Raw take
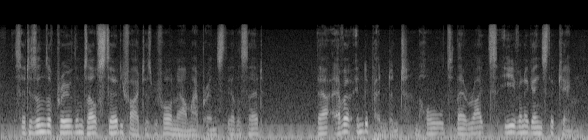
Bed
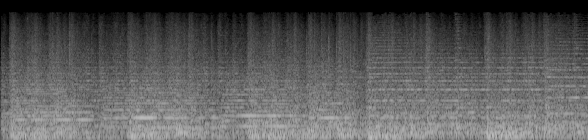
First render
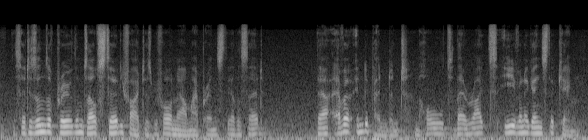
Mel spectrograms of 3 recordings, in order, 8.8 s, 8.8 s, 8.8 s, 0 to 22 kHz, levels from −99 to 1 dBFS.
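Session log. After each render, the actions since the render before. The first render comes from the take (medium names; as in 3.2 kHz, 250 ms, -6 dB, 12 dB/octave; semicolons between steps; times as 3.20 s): de-hum 60 Hz, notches 5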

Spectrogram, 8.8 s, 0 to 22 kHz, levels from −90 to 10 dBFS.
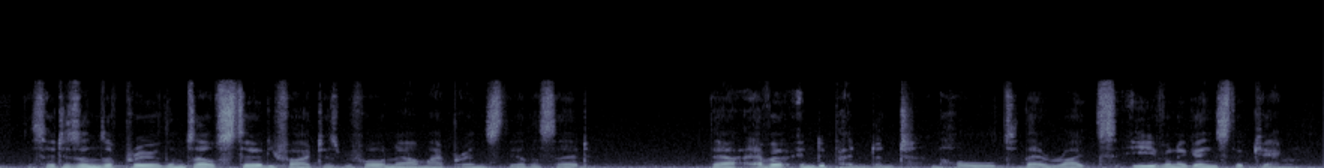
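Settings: noise reduction 10 dB, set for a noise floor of -46 dBFS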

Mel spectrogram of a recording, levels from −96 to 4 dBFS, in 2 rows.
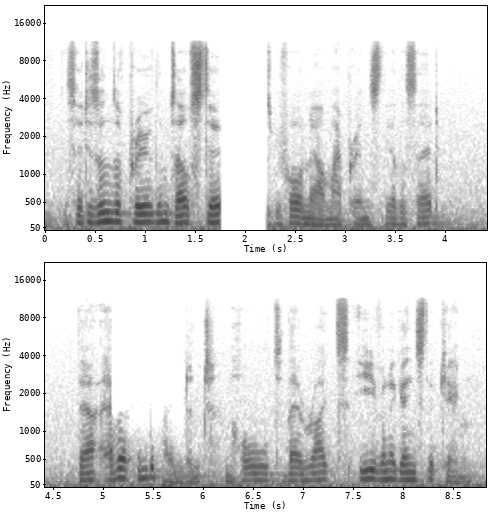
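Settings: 1.75–2.22 s: mute; 5.08–5.80 s: steep low-pass 880 Hz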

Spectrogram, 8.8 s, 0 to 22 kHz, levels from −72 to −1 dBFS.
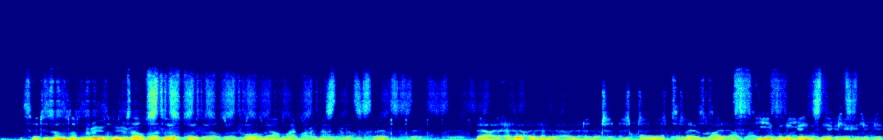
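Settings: backward echo that repeats 181 ms, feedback 57%, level -5 dB; feedback delay 776 ms, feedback 46%, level -13 dB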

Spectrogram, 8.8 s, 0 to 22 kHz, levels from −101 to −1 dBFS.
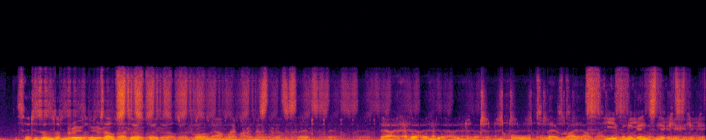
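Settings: trim +1 dB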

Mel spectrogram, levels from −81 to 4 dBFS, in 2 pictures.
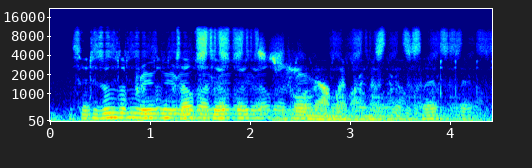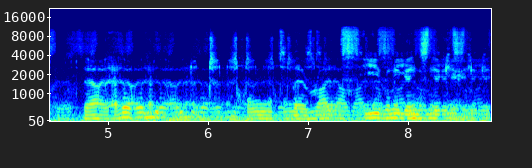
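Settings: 2.08–2.78 s: resonant low-pass 4.6 kHz -> 1.2 kHz, resonance Q 9.3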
